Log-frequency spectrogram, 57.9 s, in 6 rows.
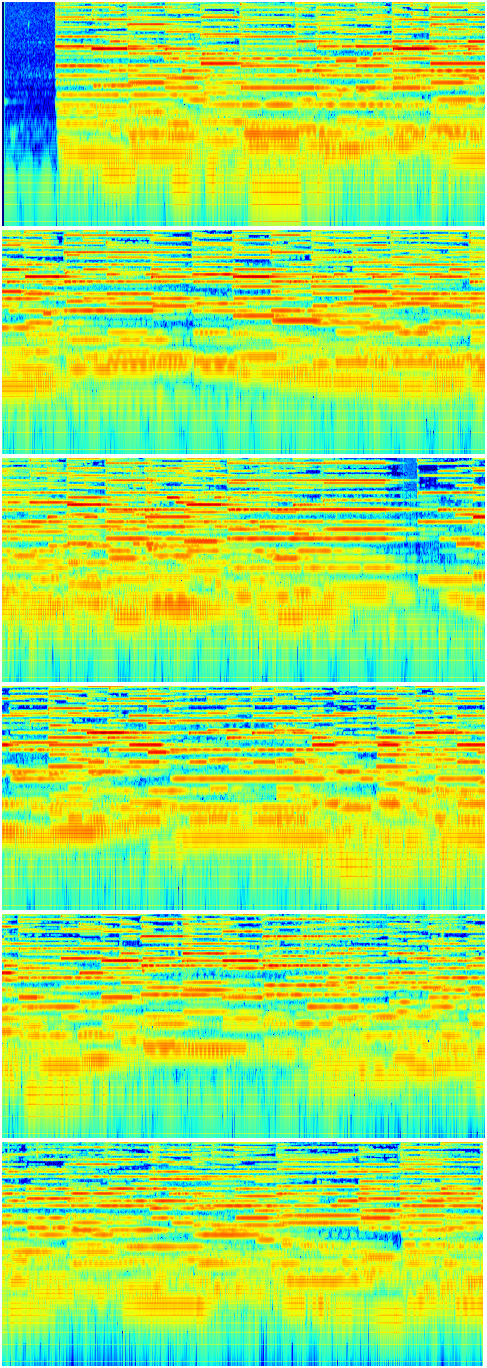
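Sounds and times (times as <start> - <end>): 
Becker pipe organ: 0.2 - 57.9.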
